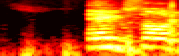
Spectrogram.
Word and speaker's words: XOR: Now we're going to run some special gate, XOR gate. উচ্চারণটা হচ্ছে XOR, এর মানে হচ্ছে এক্সক্লুসিভ OR।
